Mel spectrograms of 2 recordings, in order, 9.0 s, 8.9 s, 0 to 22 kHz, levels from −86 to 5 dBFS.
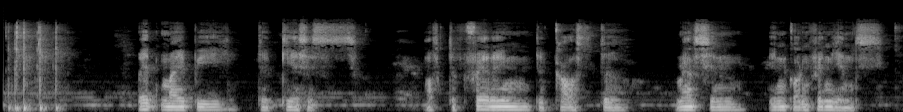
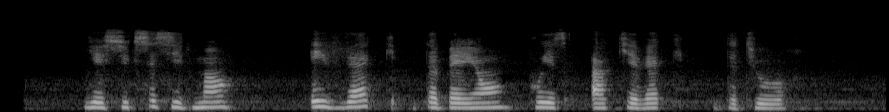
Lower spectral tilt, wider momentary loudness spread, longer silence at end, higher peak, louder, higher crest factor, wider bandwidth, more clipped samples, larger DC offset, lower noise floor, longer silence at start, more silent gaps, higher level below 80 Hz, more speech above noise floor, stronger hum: second, -4.5 dB/octave vs -7.5 dB/octave; first, 16 LU vs 12 LU; second, 0.25 s vs 1 s; first, -2 dBFS vs -14 dBFS; first, -23 LUFS vs -31 LUFS; about the same, 20 dB vs 18 dB; first, 10.5 kHz vs 7.4 kHz; neither; neither; second, -47 dBFS vs -65 dBFS; second, 0.05 s vs 0.85 s; neither; first, -52 dBFS vs -72 dBFS; second, 26 dB vs 35 dB; neither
